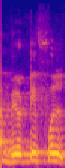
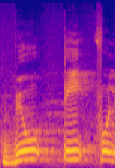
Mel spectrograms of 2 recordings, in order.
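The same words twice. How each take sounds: First: Said in the usual way. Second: beautiful slowly split into three beats, view, टी, फुल; syllable by syllable. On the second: Shown as a demonstration. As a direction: break beautiful into three separate syllables with short pauses. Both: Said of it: "यहाँ पे triple syllable है".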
